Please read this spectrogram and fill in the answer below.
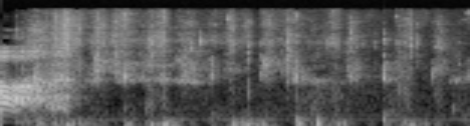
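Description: Bare feet tapping quickly and unevenly on a yoga mat during fast mountain climbers, with a hard exhaled breath at the start.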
